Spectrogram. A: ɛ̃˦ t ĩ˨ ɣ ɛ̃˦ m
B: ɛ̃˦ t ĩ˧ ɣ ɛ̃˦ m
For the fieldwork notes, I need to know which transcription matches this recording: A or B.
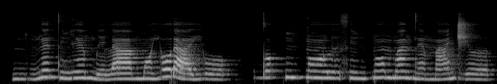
B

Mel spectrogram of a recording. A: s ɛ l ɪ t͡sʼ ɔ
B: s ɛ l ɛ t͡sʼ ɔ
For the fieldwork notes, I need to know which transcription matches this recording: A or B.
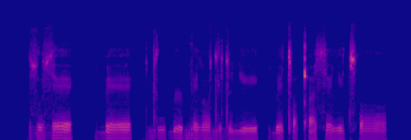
A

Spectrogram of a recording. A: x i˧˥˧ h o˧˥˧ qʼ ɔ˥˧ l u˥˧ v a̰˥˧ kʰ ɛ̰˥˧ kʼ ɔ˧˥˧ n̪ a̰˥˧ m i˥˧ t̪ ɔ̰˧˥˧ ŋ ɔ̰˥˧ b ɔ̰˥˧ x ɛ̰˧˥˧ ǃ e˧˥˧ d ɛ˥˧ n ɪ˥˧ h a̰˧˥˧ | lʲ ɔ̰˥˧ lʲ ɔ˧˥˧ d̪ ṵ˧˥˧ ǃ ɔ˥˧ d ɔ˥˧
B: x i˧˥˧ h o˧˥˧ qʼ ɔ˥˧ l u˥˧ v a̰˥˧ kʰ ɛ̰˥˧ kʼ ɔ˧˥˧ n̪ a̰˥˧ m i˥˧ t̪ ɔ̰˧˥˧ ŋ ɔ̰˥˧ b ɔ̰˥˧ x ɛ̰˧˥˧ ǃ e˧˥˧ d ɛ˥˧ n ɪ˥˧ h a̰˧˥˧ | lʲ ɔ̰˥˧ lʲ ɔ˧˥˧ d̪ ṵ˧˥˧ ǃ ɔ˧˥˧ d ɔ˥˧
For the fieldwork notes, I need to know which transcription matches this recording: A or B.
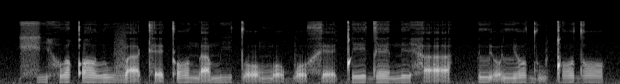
B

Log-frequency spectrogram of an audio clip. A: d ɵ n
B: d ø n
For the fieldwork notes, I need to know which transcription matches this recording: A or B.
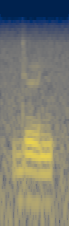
B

